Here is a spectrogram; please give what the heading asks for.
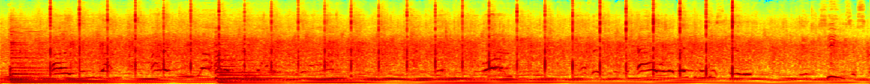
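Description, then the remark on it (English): A church audience claps their hands in praise to the Lord, sharp hand claps mingling into sustained applause with a low, resonant hum of voices beneath. “Would you clap your hands unto the Lord and give him the highest praise?”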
